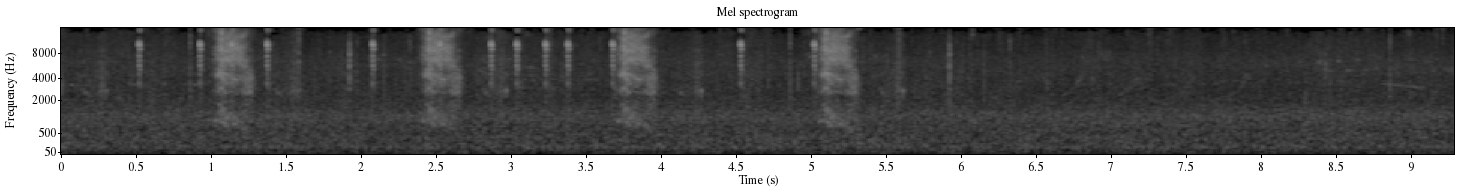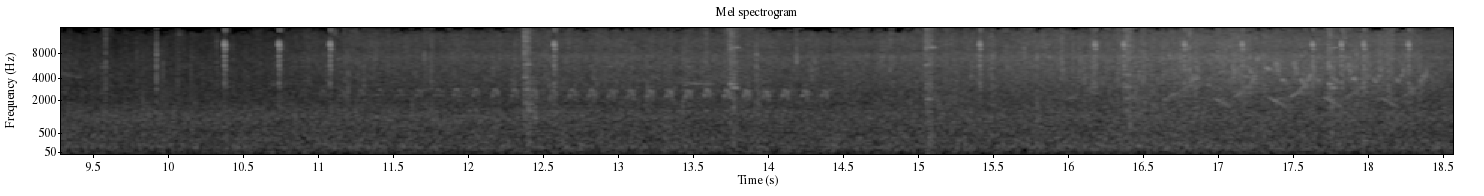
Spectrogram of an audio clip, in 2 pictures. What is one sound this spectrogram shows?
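Soft game menu clicks chime now and then.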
